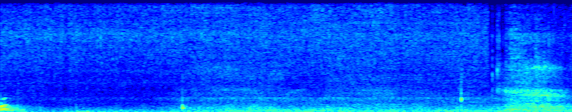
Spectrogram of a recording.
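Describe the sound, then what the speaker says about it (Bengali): Onion, garlic and green chili fry in a pan with a soft, steady sizzle, punctuated by a few faint clicks of a spatula, fairly quiet and without talk. "পেঁয়াজ রসুন আর হচ্ছে কাঁচামরিচ দিয়ে দিলাম তো এগুলোকে এখন ভালো করে লাল লাল করে ভেজে নেব"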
